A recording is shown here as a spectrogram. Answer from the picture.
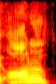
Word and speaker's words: honour: ये भी हम नाउन है, बट इसका उच्चारण ऑनर औ की तरह हो रहा है, यानी वॉवेल की तरह हो रहा है।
